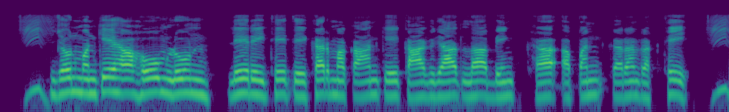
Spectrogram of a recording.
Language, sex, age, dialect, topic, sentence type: Chhattisgarhi, male, 60-100, Western/Budati/Khatahi, banking, statement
